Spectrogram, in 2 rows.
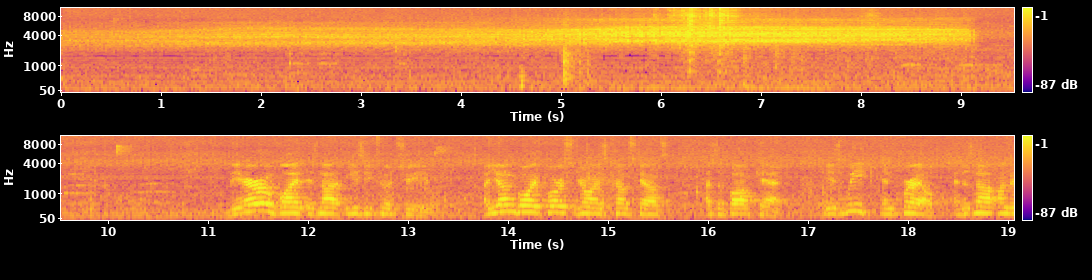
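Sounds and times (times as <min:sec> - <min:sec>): insect buzzing: 0:00.0 - 0:19.0.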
